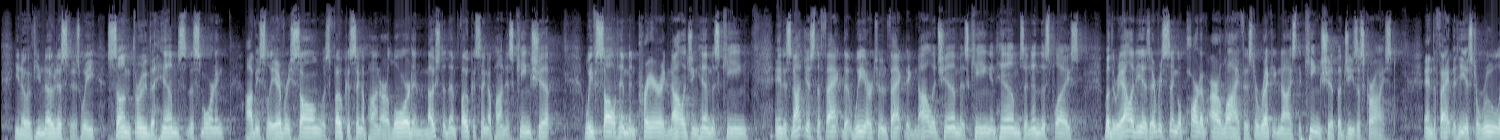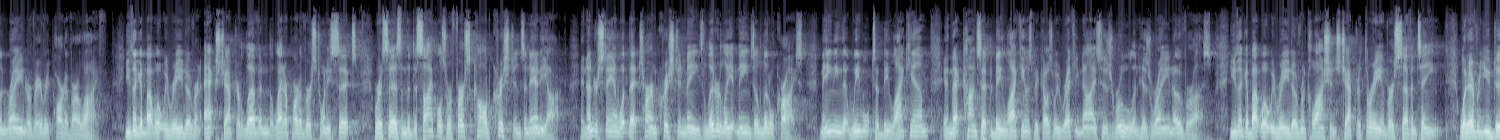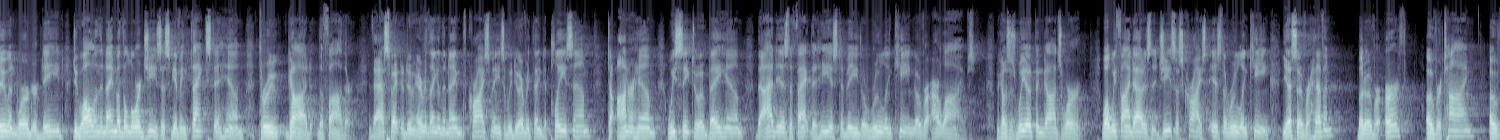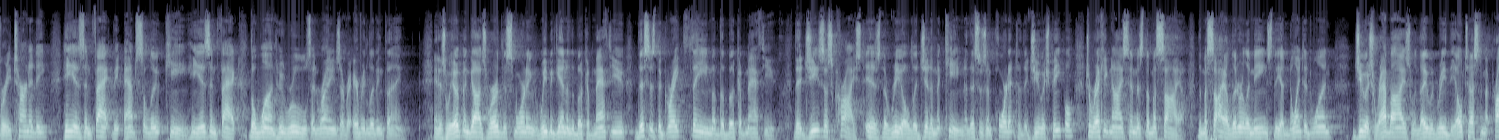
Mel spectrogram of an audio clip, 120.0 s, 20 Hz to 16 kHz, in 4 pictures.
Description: Sermon | March 30, 2025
